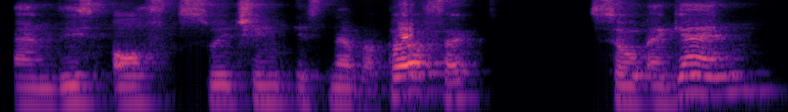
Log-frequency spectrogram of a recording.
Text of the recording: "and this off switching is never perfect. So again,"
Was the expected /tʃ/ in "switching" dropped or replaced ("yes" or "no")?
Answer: no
